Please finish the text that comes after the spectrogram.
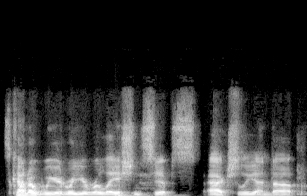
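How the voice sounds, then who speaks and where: A young man co-hosting a casual podcast, chatting in a rambling, self-mocking way and quick to joke. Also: lowish voice. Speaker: podcast co-host. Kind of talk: casual chat.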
